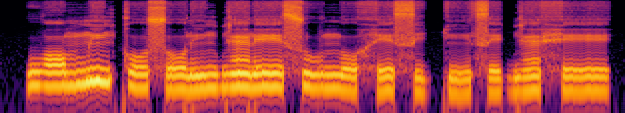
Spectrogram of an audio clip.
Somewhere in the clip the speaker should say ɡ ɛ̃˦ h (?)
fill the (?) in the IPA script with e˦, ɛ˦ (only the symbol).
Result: e˦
